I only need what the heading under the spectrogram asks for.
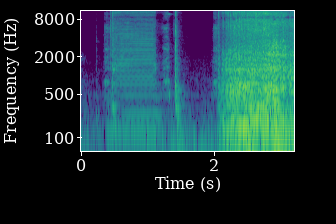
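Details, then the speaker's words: Lionel locomotive after cleaning, oiling and pickups fitted: short buzzing hums that stop and restart before the motor runs; the E-unit reversing unit is hanging up because a pin on the drum end broke off, fixed with a new drum. "Got the pickups on, but we got E-unit problems now. More thing, always something. Sounds like it's hanging up is what it sounds like."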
